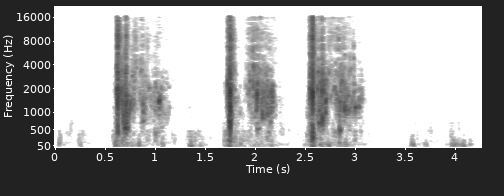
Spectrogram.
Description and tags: I tossed a branch into a stream repeatedly for some nice, natural water splash sounds.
